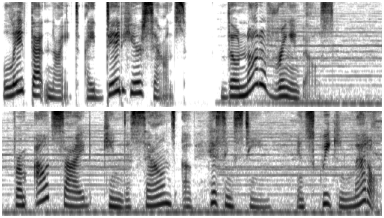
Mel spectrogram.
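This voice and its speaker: A woman reading a children's storybook aloud as a storytime host, with expressive, dramatic and careful phrasing. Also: mid-range voice, takes it slowly, soft background music.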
